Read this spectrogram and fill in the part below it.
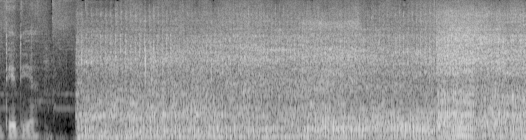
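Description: A motorcycle engine hums steadily as it rides.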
